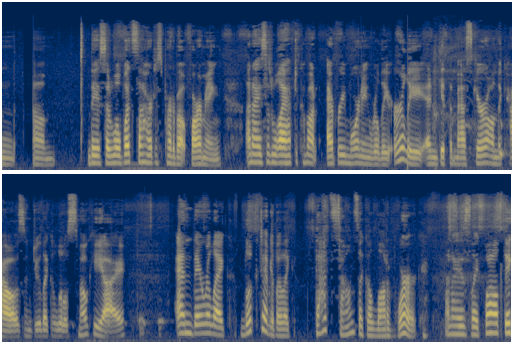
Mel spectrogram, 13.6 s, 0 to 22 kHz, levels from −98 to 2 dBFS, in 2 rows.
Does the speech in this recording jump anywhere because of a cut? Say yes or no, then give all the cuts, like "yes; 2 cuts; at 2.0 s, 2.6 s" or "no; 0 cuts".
no; 0 cuts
